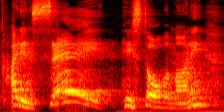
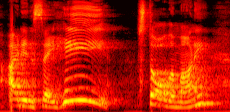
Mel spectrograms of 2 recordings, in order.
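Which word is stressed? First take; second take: say; he. First: The stress falls on the word 'say'. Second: The stress falls on the word 'he'. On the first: The speaker implied it without saying it. "communicates that you communicated he stole the money in a manner other than verbal" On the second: Someone other than him stole the money. "that's telling them that perhaps it was her or them that stole the money"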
